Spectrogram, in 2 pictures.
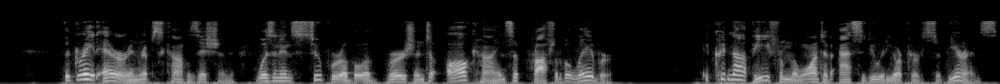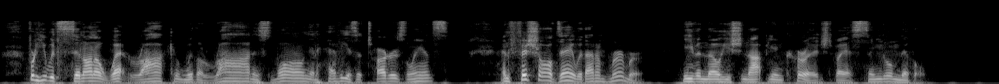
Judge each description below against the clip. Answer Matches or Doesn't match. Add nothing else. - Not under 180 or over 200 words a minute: Matches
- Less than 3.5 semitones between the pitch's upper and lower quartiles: Doesn't match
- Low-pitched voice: Matches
